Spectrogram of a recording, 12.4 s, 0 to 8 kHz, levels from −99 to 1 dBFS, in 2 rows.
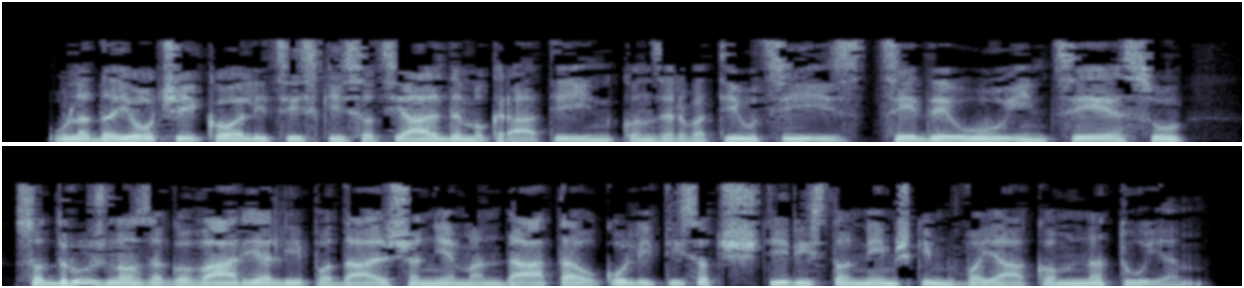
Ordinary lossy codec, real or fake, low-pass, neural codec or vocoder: MP3, 24 kbps; real; 7.2 kHz; none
